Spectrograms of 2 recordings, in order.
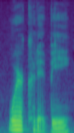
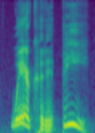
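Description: First: Softer, lower worried question; hushed and anxious; quiet, worried. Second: Panicked. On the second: Sudden panic over lost necklace. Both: A narrator's reading.

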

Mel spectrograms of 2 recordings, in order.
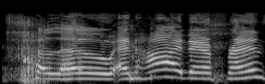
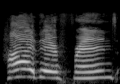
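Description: First: Stretched, over-sweet hello; weird podcast greeting. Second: Brighter, quicker hi; retry the greeting more natural; second try at greeting. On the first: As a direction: greet them too sweetly. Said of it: "the hello, friends was weird". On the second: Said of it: "Let me try that again". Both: Shown as a demonstration.

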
